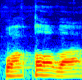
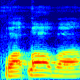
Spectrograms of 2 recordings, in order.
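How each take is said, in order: No difference in how they are said.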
